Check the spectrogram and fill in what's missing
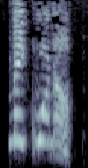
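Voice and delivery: put-on high child's plea; lightly voiced children demanding; children's voice. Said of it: "They always said".

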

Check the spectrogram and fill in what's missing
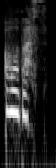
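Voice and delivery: quiet, discreet instruction; whispered. A narrator's reading. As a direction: keep it under the breath. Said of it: "I whispered".

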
